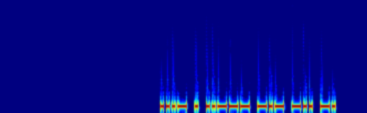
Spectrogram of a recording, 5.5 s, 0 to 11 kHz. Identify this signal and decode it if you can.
Morse code, heard as a keyed tone, about 28 wpm, 700 Hz. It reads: VE2KDN
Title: DXCC-100 Call Signs - 6 Characters - Repeated 3x - 28wpm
